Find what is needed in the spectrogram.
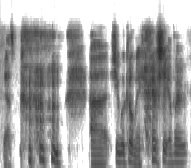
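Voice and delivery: usual speaking voice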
